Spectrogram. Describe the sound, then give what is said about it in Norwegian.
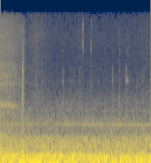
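Steady road rumble from a car driving into Birkenes municipality in southern Norway, a continuous low drone with no talking. “Nå kjører vi inn i Birkenes kommune.”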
